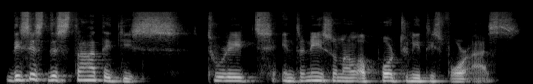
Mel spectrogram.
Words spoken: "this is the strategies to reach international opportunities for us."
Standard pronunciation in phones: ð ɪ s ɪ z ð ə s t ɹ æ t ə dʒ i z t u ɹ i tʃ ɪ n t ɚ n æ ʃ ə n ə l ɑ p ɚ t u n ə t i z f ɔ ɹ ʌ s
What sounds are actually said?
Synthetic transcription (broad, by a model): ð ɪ s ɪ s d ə s t ɹ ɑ t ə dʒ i s t u ɹ i tʃ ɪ n t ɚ n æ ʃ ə n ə l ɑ p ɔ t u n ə t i s f ɔ ɹ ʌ s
